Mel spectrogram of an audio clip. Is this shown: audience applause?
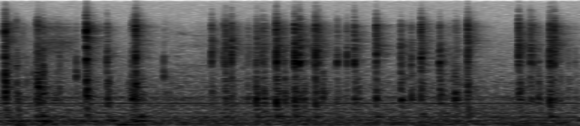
no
